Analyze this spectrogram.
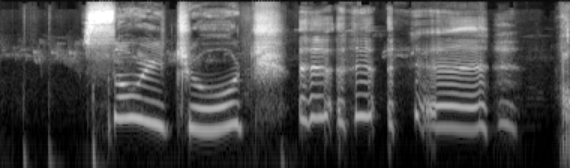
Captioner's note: whimpers; oinks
